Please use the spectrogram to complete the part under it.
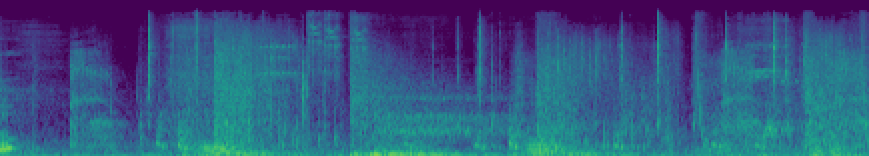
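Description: Game sword slashes whoosh and strike in quick bursts.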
